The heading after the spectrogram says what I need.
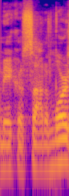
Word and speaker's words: Meiko Satomura: Wade Barrett was like tribute to one of the best wrestlers of all time, Meiko Satomura, said it right on commentary.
